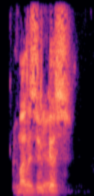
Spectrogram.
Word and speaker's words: Mantzoukas: And then you throw in there Jason I can't even say his name, Mantzoukas. – Mantzoukas.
